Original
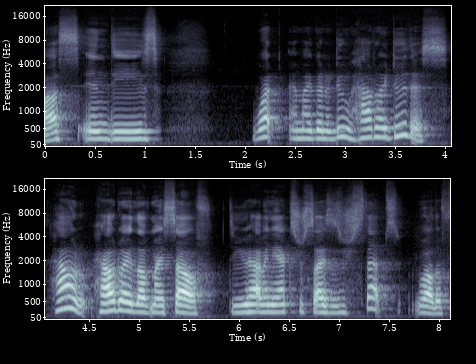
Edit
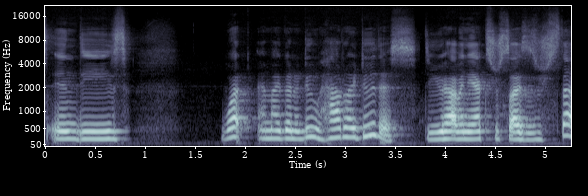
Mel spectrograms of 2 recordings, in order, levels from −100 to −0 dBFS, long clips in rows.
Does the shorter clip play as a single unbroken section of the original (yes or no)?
no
